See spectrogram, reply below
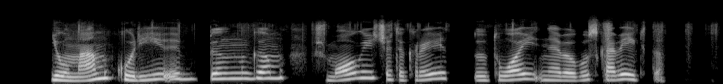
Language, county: Lithuanian, Klaipėda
